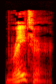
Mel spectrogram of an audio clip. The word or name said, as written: rater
